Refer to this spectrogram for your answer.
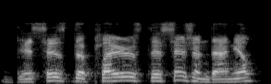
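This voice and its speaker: A man with a French accent, very slow in pace, with ordinary pitch variation. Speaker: badminton referee. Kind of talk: Q&A answers at an officials' seminar.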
